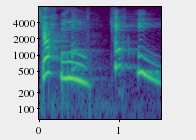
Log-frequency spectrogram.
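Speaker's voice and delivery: squealed "wahoo" with the "w" slurred. Chatting with others about voice impressions, doing the Mario Wahoo impression. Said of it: "the Mario Wahoo one".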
